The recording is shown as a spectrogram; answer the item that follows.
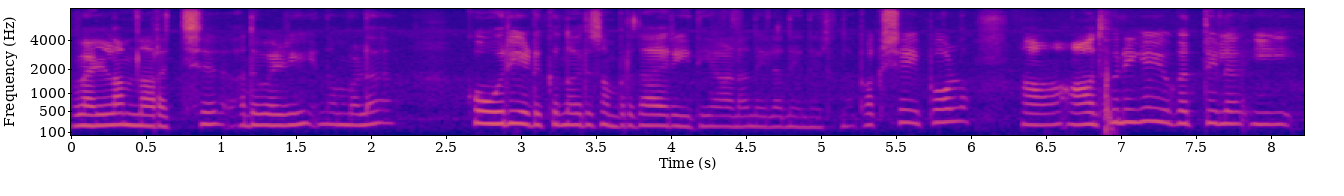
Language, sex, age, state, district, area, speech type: Malayalam, female, 30-45, Kerala, Palakkad, rural, spontaneous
